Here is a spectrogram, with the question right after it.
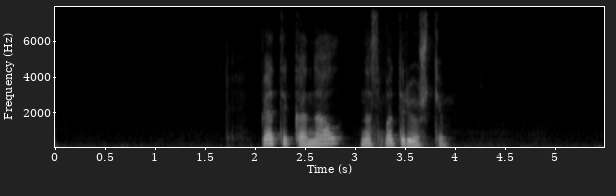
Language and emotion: Russian, neutral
